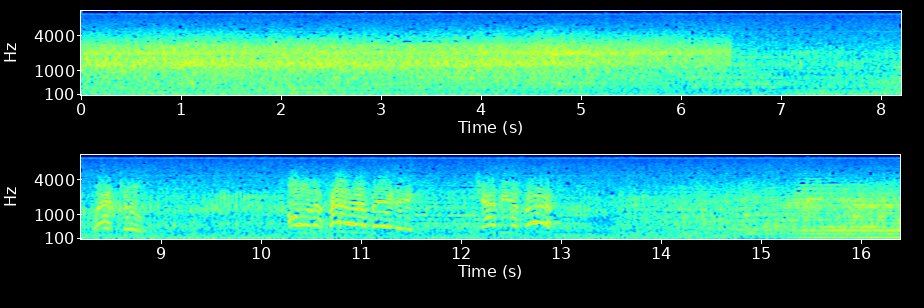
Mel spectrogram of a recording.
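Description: A biplane engine drones loudly as the plane flies past.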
